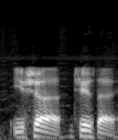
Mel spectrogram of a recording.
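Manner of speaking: mocking, sarcastic tone. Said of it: "The sarcasm".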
